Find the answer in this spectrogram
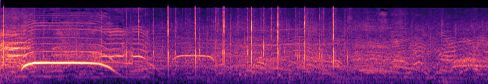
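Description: A nearby spectator's long, loud, high-pitched "woo" cheer: the voice slides up, holds about a second and falls away. A shorter whoop follows about two seconds in, over scattered clapping and crowd voices.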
